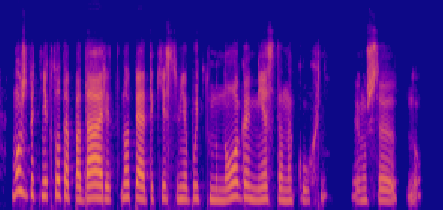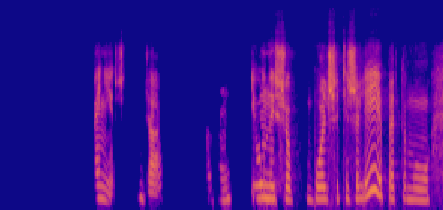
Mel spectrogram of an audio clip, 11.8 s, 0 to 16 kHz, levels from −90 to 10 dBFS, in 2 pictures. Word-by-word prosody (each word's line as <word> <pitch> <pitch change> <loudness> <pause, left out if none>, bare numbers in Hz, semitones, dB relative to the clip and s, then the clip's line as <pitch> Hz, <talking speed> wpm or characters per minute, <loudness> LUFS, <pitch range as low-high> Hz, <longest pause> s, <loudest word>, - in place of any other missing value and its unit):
Может 330 0 +2
быть, 280 -1 -5
мне 260 - 0
кто-то 270 -2 +1
подарит, 220 -1 +5
но 240 0 -1
опять-таки, 220 -2 +1
если 220 0 -5
у - - -5
меня 210 0 -3
будет 225 +3 -10
много 210 +5 -1
места 205 0 -3
на 185 0 -7
кухне. 190 +8 -15 0.3
Потому 195 -6 -11
что, 190 +1 -1
ну 245 +1 -14 1.5
Конечно. 220 -5 -6
Да. 225 -3 -5 0.8
Мгм. 195 +3 -13 0.2
И 225 - -8
он 230 0 0
ещё 215 -2 +3 0.2
больше, 215 +1 +3
тяжелее, 230 - +4
поэтому 205 -4 -7
215 Hz, 135 wpm, -25 LUFS, 200-240 Hz, 1.5 s, подарит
